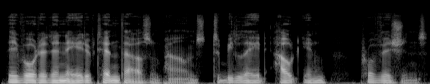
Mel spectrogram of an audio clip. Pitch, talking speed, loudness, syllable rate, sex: 85 Hz, 195 wpm, -23 LUFS, 4.9 syllables/s, male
